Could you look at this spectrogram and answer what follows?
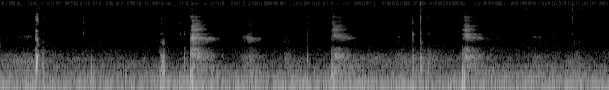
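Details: Repeated sharp, abrupt hiccups, about five in twelve seconds, each a sudden catch of breath with a brief voiced gulp, brought on by hard laughing in someone who often hiccups when laughing.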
